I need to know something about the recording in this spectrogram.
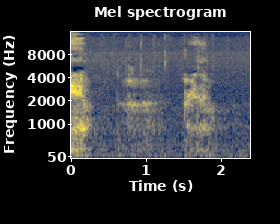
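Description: Near silence, broken by a woman's faint whispering.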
